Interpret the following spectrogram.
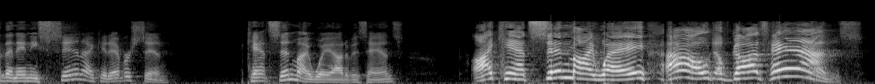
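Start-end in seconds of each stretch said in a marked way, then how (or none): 2.4-4.0 quiet assurance. Real, not acted. Preacher states his security in God, quietly assured. First take, before emphatic repeat. 4.7-8.6 high, loud, drawn-out preaching cry; triumphant declaration. Real, not acted. Preacher proclaims his security in God, loud and triumphant. Same line repeated at full force.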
